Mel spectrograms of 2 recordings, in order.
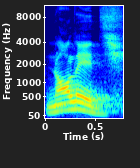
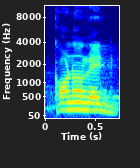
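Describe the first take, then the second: First: The word begins without a k sound. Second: The word begins with a k sound. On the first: The speaker calls it right. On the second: The speaker calls it wrong.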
